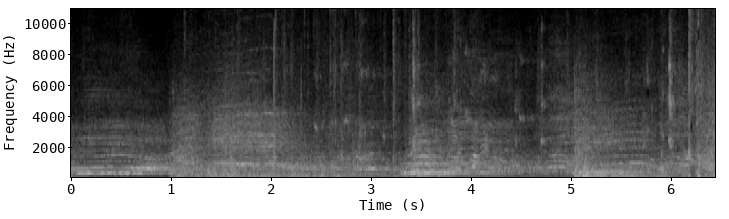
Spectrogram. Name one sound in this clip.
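A crowd cheers and claps in a large echoing hall.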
